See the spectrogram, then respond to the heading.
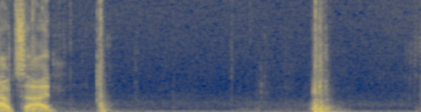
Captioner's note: door closes; door opens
